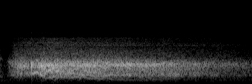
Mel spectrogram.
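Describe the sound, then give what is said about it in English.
A long, forceful exhale, a deep breath released as a dragon breath during a breathing exercise: a loud, rushing airy whoosh that starts strong and tapers slowly over about two seconds. “take a deep breath and release it as a dragon breath”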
